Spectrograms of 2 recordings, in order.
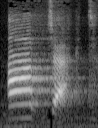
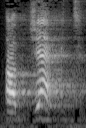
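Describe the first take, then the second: First: The stress is on the first syllable. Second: The stress is on the second syllable. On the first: It is used as a noun. "The first one will be stressed on the first syllable, that's the noun" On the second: It is used as a verb. "The second one will be stressed on the second syllable, that's the verb"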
